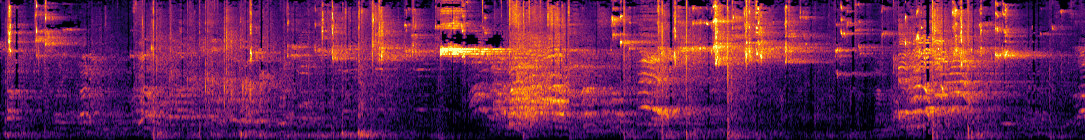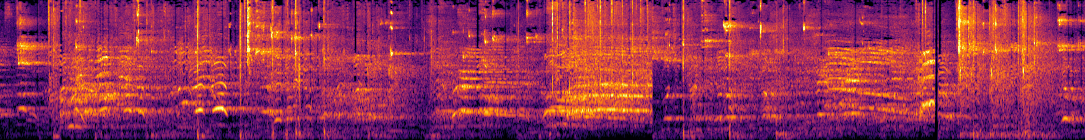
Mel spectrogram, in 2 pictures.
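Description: Basketball dribbling and bouncing on a wooden gym floor during play, with players shouting and calling to each other, echoing in a large sports hall.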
